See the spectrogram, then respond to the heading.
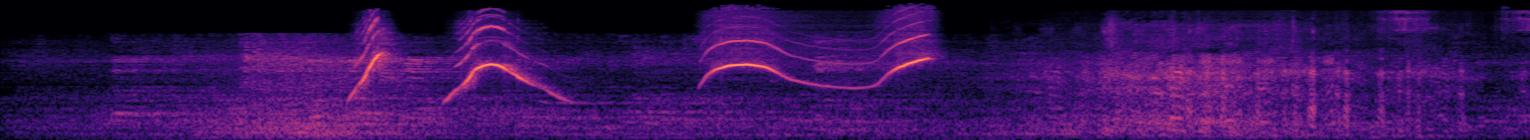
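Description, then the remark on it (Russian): Male students of a medical college whistle and jeer: several rising and falling wolf-whistle glides cut sharply above a low, rowdy crowd chatter and scattered laughter, with the whistles loud and shrill over the murmur. “Что за шум? Мужская часть колледжа не выносит самой мысли о женской конкуренции.”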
